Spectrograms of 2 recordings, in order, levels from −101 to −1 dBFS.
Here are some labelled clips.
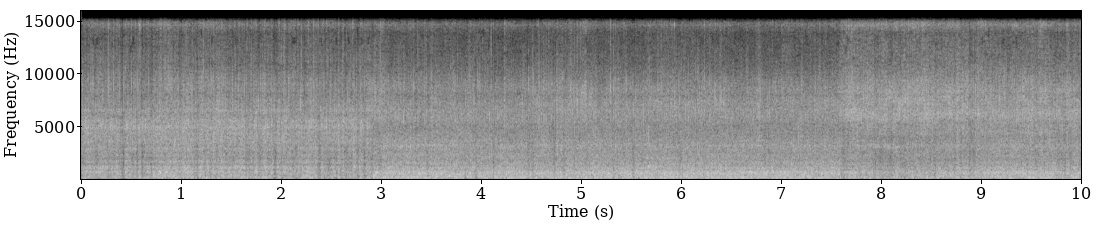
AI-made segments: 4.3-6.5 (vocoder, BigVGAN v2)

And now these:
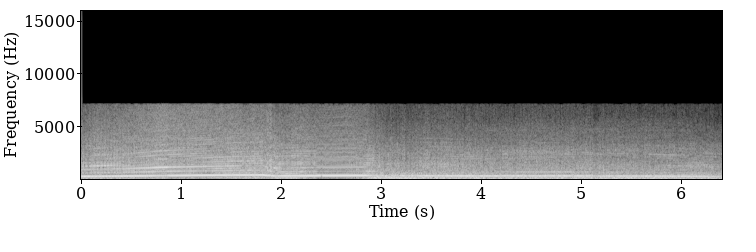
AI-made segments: none

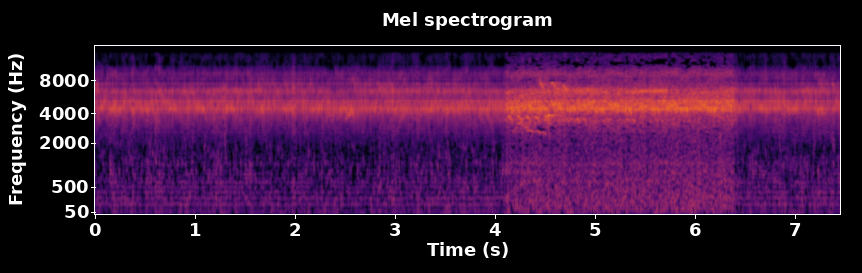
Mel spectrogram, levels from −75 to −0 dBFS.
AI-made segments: 0.0-4.1 (vocoder, BigVGAN v2); 6.4-7.5

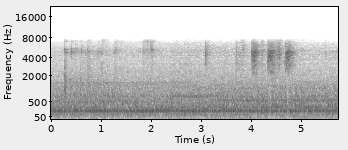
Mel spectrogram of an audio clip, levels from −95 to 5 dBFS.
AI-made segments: 1.5-4.9 (autoencoder, DAC-VAE)

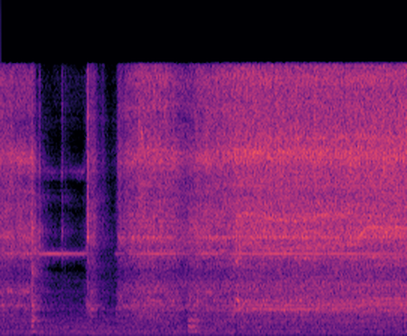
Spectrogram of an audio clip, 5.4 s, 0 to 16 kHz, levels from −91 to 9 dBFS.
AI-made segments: 0.0-1.7 (autoencoder, DAC-VAE); 2.3-2.8

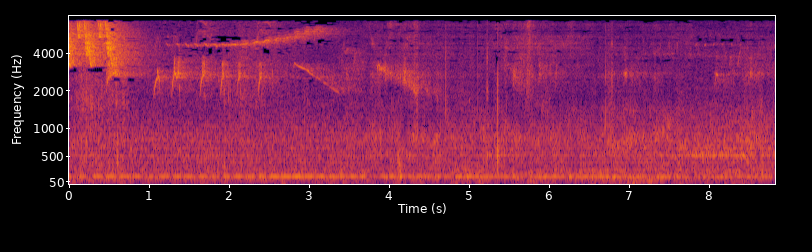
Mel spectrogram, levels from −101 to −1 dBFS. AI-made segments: 3.7-7.8 (codec, HILCodec); 8.4-8.8

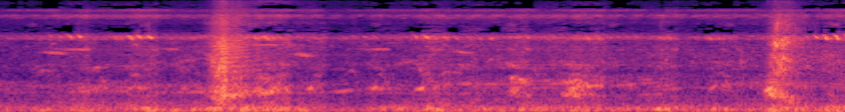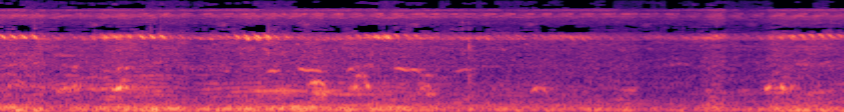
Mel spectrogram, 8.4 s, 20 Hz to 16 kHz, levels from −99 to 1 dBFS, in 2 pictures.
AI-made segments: 0.0-3.8 (vocoder, Vocos); 4.4-4.9; 6.9-8.4

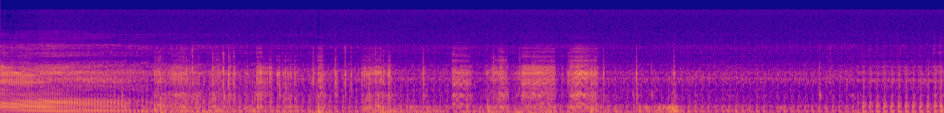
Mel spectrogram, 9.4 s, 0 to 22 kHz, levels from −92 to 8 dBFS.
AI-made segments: 0.8-1.6 (vocoder, BigVGAN v2)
